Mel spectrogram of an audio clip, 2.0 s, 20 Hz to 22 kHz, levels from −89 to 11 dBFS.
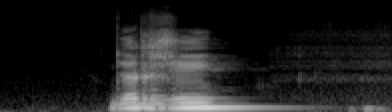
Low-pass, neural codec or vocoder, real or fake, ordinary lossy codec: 19.8 kHz; none; real; none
